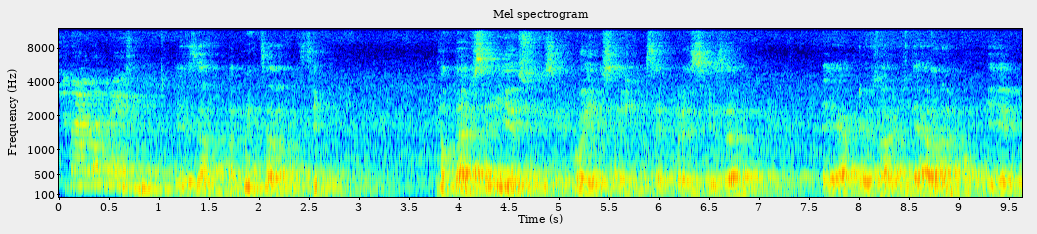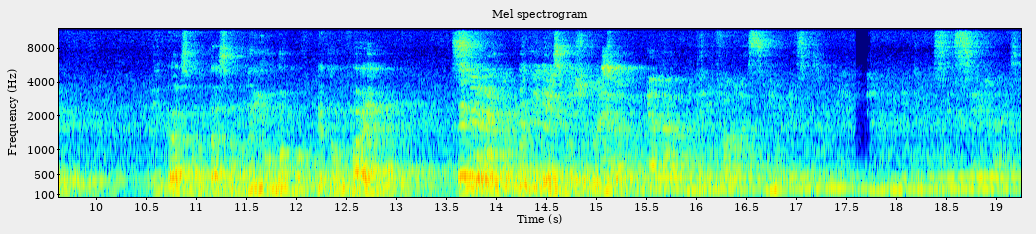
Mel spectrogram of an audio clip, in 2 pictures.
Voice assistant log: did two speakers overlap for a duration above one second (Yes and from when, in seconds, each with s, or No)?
Yes, from 13.6 s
